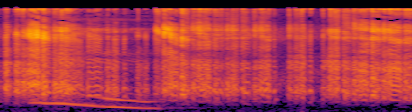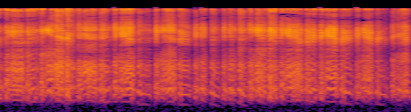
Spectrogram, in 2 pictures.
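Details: Angry baby sugar glider letting out a steady, harsh buzzing hiss that runs for about six seconds, opened by a short falling human vocal glide.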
